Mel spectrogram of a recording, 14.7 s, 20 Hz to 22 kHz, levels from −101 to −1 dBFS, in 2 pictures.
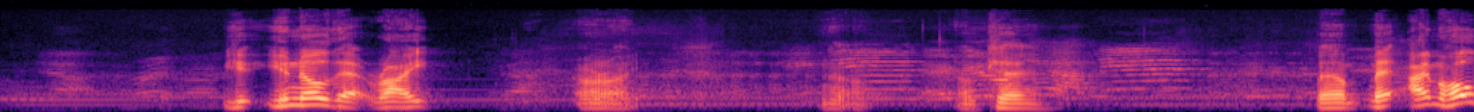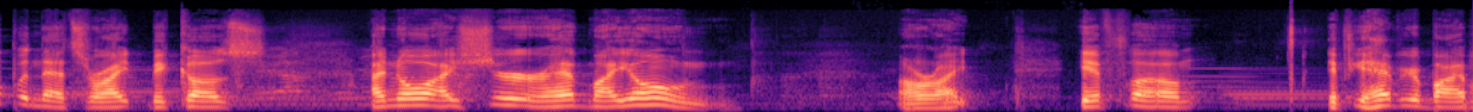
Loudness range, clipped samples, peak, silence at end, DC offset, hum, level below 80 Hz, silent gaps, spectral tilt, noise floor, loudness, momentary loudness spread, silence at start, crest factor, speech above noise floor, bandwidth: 12 LU; under 0.1%; 0 dBFS; 0 s; under 0.1%; none; -76 dBFS; none; -4.5 dB/octave; -56 dBFS; -19 LUFS; 22 LU; 1.1 s; 20 dB; 38 dB; 16 kHz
